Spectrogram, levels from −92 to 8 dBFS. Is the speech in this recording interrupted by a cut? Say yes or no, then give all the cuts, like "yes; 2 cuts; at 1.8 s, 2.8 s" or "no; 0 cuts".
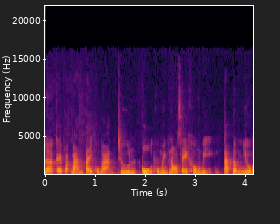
yes; 2 cuts; at 2.2 s, 2.5 s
